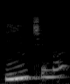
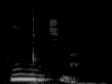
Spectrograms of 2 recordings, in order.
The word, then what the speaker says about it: íntima: You see, "ÍNTIMA" is stressed here: "ÍNTIMA".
